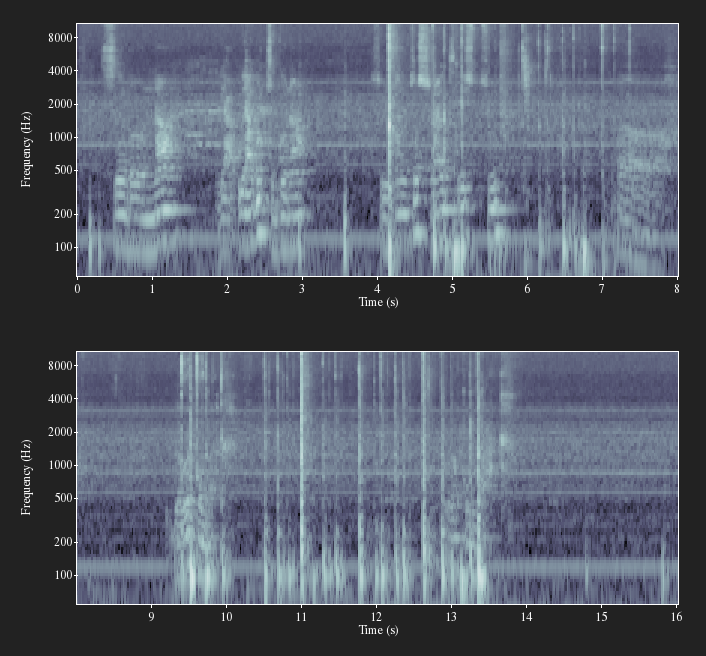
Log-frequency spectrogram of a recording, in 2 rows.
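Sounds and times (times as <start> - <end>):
computer keyboard typing: 4.2 - 7.5, 9.4 - 13.6.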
